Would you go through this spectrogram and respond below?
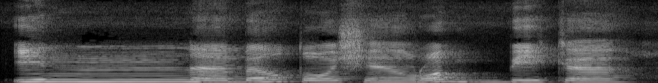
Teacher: Huruf ra di sini hukumnya adalah tafkhim atau tebal karena ra-nya berharakat fathah. Kita baca dengan mengangkat pangkal lidah.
